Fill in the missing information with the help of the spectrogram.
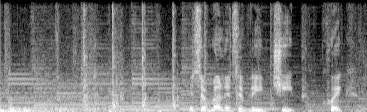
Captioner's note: hammer pounding; wood cracking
